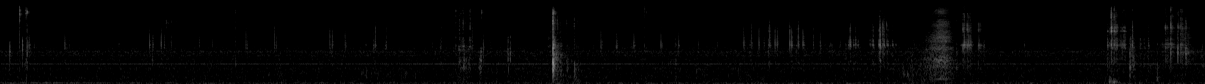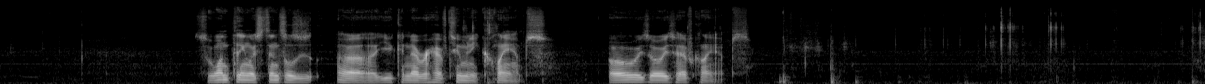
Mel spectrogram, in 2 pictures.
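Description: Metal binder clips click and rattle softly in handling.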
